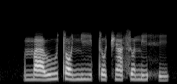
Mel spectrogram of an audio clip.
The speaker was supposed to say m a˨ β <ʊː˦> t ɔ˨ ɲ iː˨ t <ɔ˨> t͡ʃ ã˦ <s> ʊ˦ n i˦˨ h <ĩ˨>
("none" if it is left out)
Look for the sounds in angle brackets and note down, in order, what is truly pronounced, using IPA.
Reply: uː˦, o˨, s, i˨

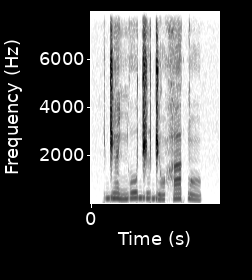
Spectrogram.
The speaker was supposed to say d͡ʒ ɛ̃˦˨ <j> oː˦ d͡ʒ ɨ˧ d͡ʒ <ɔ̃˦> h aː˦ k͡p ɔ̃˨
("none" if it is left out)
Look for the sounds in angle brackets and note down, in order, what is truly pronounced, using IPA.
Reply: ɲ, ɔ̃˨

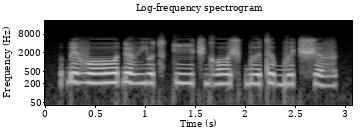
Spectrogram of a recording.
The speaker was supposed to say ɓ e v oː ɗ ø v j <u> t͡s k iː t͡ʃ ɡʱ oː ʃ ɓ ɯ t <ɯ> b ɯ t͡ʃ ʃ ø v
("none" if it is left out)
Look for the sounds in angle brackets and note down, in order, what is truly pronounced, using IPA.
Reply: u, ɯ

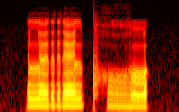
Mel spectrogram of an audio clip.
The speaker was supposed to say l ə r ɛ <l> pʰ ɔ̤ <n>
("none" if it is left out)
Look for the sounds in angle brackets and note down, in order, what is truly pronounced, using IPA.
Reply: l, l

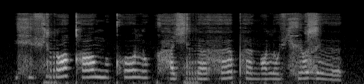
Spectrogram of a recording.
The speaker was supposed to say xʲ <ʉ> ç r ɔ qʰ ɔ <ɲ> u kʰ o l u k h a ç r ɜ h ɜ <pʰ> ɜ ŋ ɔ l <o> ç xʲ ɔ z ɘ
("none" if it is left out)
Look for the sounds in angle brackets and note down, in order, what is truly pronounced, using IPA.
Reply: ʉ, ŋ, pʰ, o

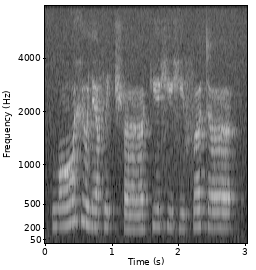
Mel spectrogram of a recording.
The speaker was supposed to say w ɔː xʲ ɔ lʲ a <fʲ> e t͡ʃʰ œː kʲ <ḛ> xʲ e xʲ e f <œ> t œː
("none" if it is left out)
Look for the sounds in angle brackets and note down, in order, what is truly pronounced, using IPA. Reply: f, e, œ

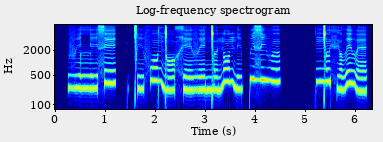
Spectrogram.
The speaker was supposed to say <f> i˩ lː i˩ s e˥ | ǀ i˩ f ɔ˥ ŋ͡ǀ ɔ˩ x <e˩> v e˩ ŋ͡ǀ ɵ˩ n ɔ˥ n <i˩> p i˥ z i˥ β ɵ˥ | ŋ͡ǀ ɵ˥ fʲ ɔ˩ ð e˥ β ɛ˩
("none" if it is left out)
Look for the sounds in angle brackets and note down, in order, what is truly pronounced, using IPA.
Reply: v, e˩, i˩

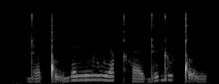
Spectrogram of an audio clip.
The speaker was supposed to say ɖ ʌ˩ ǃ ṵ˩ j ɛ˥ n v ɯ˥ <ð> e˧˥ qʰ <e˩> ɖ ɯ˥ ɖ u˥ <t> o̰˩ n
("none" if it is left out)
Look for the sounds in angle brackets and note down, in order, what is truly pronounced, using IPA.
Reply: w, e˩, ǃ

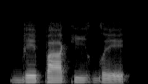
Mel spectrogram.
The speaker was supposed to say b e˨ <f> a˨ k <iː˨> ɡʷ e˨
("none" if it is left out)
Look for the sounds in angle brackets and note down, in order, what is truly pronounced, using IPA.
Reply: p, i˨

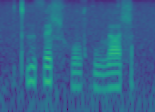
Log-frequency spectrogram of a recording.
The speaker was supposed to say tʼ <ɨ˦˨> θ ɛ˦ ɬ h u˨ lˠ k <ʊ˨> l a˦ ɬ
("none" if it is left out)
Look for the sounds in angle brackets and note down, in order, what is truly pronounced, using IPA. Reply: ɨ˦˨, u˨

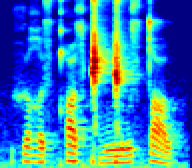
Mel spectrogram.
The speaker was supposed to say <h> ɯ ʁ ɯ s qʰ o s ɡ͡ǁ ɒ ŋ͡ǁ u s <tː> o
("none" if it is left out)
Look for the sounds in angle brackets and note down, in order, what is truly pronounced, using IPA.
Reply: x, tˤ

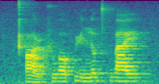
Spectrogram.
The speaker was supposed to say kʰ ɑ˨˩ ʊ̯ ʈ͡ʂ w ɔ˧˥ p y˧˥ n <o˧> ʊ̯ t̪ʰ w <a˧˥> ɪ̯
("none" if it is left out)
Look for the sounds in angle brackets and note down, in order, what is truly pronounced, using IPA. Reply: o˧, a˥

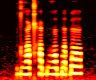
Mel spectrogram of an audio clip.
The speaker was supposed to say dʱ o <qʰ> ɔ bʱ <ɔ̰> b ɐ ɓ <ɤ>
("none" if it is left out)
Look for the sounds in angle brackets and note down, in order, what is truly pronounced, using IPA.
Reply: qʰ, ɔ, ɔ

